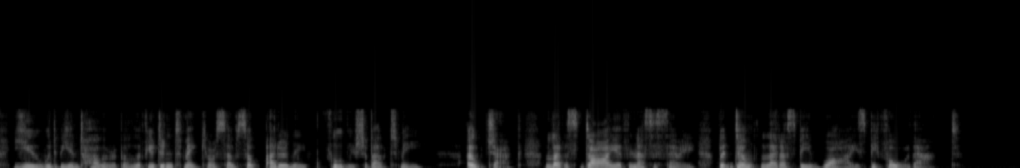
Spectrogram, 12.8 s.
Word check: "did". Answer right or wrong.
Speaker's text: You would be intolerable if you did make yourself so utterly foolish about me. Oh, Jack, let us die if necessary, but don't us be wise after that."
wrong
